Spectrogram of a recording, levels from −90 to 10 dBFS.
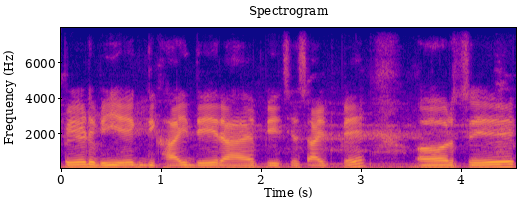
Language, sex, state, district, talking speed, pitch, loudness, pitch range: Hindi, male, Madhya Pradesh, Katni, 155 wpm, 120 Hz, -16 LUFS, 115-130 Hz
